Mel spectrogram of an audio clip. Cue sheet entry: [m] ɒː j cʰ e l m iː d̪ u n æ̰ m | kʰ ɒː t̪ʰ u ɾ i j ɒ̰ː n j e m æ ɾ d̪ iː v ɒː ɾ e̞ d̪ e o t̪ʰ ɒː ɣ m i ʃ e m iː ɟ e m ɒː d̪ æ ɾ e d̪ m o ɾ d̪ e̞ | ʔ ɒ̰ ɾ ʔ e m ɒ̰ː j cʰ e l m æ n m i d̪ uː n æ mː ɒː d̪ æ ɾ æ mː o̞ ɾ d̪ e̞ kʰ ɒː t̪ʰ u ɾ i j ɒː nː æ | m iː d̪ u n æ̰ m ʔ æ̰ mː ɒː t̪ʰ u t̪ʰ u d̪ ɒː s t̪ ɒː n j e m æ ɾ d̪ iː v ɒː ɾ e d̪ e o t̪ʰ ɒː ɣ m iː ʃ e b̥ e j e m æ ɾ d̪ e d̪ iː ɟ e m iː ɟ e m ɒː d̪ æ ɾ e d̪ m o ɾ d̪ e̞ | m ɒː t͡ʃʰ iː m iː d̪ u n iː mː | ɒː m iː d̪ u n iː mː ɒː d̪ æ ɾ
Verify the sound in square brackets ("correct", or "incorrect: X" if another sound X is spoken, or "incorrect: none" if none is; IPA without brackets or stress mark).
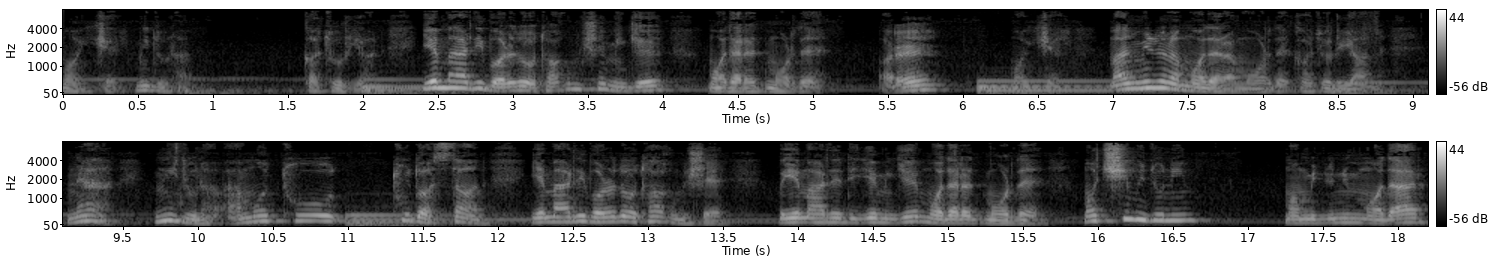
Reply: correct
